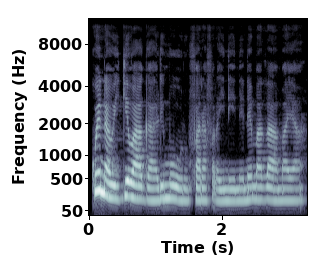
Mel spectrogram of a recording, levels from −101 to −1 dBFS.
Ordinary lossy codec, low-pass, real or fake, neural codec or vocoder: none; 10.8 kHz; real; none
